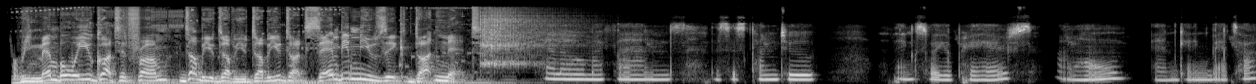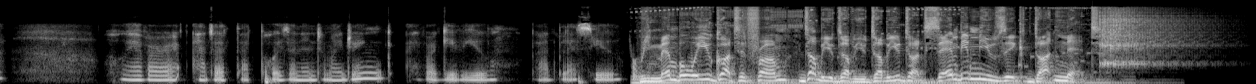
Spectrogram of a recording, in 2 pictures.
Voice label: Voice Note Speaking About Being Poisoned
